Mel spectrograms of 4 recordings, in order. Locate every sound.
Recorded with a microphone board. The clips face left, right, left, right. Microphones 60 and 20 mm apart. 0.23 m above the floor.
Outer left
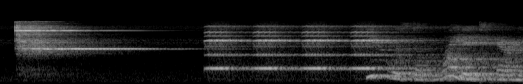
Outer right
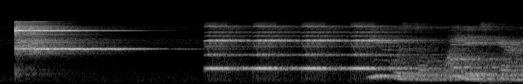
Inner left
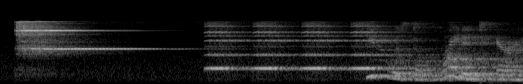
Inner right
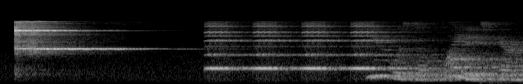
0.1 s a bicycle bell: 70° right (ahead or behind), 3.5 m
2.0 s an alarm clock: 10° right (ahead or behind), 2.5 m
3.7 s a woman speaking: 75° left (ahead or behind), 4.5 m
